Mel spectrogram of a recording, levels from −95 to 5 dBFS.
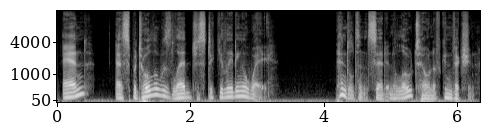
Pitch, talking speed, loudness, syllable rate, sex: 120 Hz, 140 wpm, -19 LUFS, 5.5 syllables/s, male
